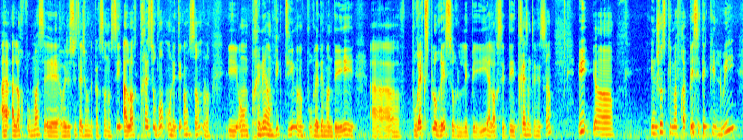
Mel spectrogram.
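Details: Stuttering in a male speaker, speaking French, who says his stutter often involves silent moments.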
